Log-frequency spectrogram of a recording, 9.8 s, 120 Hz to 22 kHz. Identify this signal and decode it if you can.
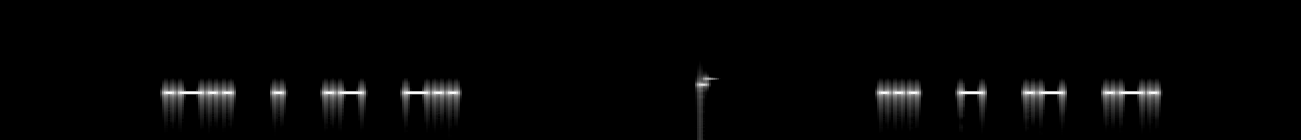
Morse code, heard as a keyed tone, about 22 wpm, spaced as for 16 wpm, 700 Hz. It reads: LEAD STAR
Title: 2x Character Spacing - Top 500 Words - 22wpm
